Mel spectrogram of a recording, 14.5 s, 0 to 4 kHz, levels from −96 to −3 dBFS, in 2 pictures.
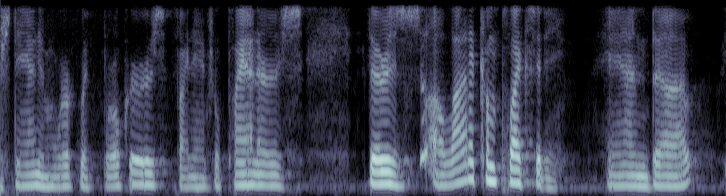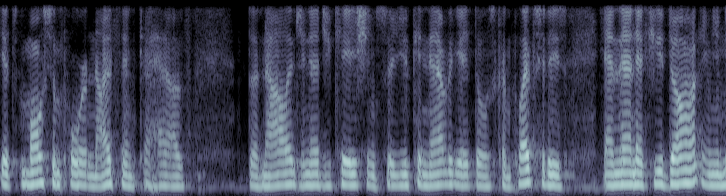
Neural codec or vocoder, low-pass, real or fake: codec, 16 kHz in and 24 kHz out, 1.1 kbps, FireRedTTS-2 codec; 3.6 kHz; fake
